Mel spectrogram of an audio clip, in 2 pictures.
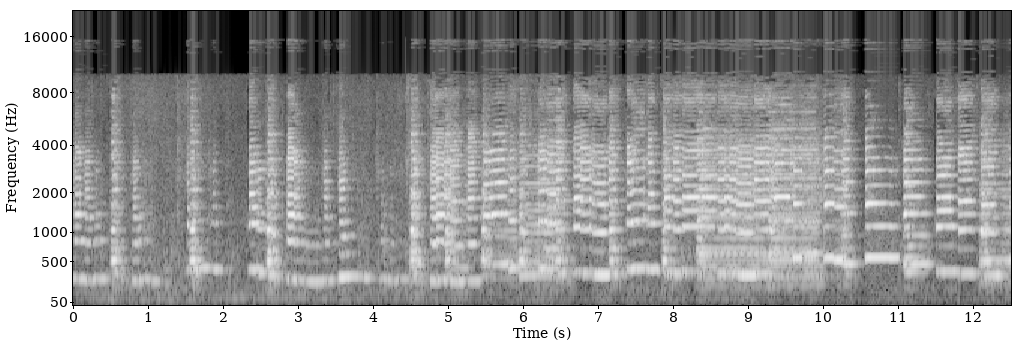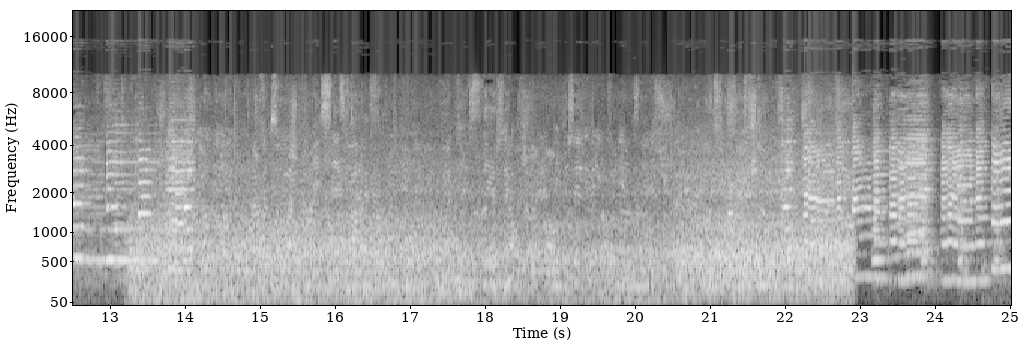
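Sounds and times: clarinet melody: 0.0 - 14.1, 22.2 - 25.0
accordion chords: 0.0 - 14.8, 21.7 - 25.0.

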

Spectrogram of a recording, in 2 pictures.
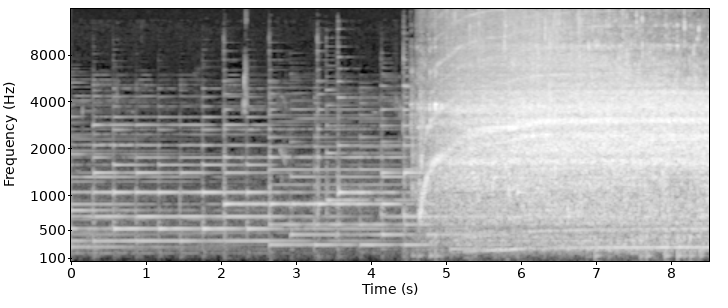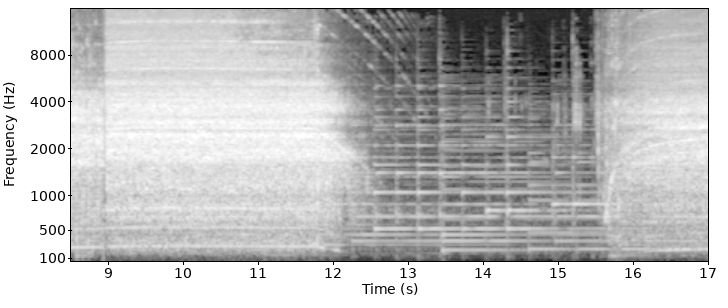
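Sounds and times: electric hand mixer whining: 4.6 - 12.5, 15.5 - 17.0.

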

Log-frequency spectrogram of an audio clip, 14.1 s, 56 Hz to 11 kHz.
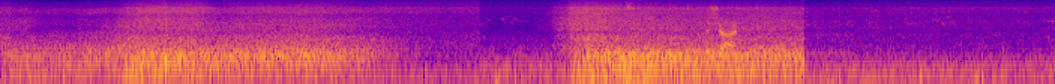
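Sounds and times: ocean surf washing up: 0.0 - 6.4, 7.4 - 11.3
wind buffeting microphone: 0.0 - 14.0.

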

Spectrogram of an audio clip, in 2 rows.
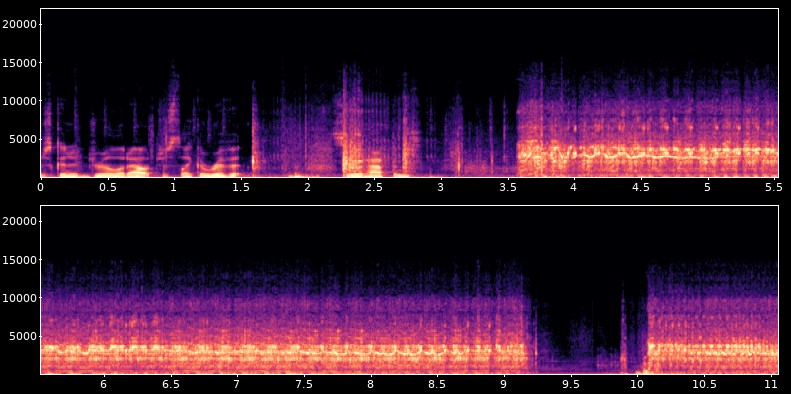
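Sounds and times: power drill drilling metal: 3.6 - 9.3, 10.1 - 11.0.

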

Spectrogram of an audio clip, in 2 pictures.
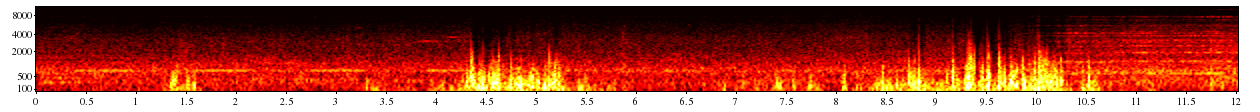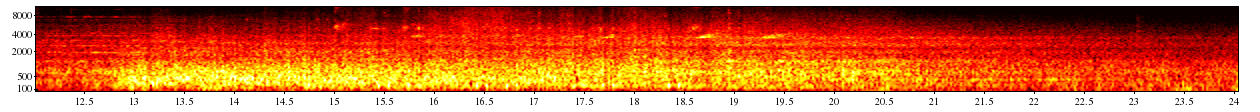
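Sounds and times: train wheels rumbling on rails: 7.0 - 24.0.

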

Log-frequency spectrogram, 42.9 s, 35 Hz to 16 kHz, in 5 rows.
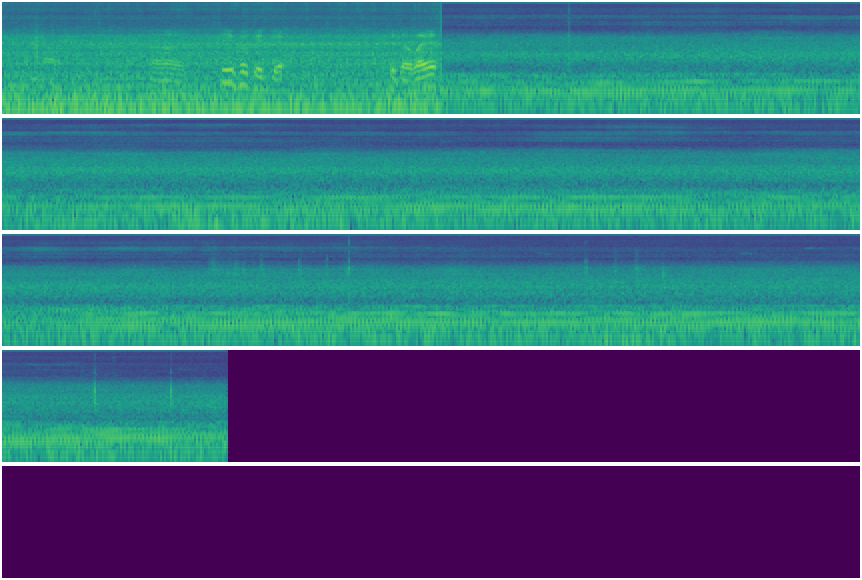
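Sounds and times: car engine humming: 0.0 - 28.0.

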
